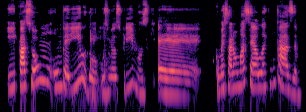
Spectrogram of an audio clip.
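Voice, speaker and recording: With a São Paulo interior accent, a woman speaks at a high pitch, her voice swinging very widely up and down. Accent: paulista do interior (caipira r). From São Paulo interior, Campinas. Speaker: church cell leader sharing testimony. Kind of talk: testimony. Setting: livestream video call.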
